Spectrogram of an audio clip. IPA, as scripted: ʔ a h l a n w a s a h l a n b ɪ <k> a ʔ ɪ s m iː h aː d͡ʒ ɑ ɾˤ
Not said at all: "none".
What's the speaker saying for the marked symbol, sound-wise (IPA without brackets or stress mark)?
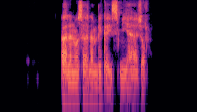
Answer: k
